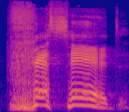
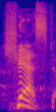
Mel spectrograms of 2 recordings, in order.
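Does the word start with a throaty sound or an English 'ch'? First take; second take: throaty; English ch. First: It starts with a heavy, throaty guttural sound. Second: It starts with a plain English 'ch' sound. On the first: The speaker calls it right. "you have to use it with like the heavy guttural" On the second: The speaker calls it wrong. "It's not chest"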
